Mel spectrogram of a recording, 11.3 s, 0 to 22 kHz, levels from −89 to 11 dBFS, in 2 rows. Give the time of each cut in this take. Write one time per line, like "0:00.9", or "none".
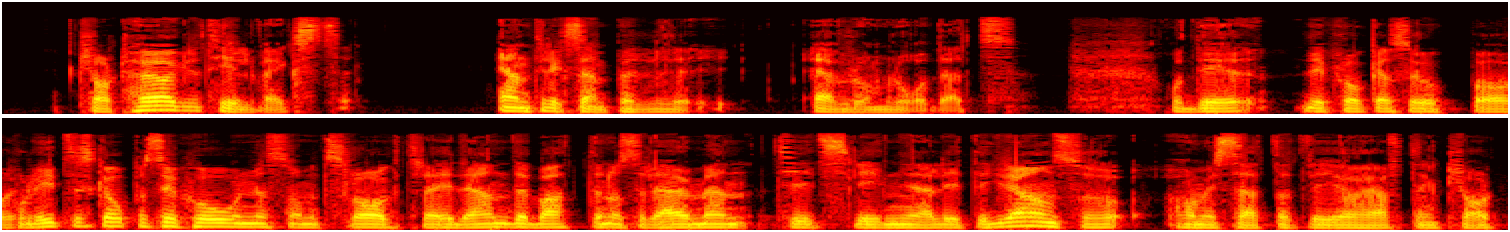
0:04.0
0:05.7
0:08.5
